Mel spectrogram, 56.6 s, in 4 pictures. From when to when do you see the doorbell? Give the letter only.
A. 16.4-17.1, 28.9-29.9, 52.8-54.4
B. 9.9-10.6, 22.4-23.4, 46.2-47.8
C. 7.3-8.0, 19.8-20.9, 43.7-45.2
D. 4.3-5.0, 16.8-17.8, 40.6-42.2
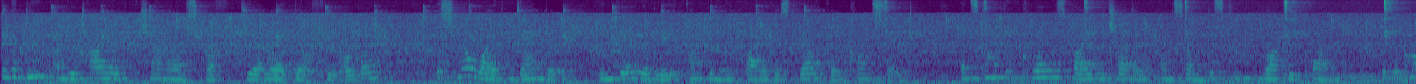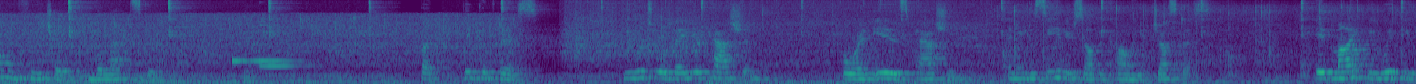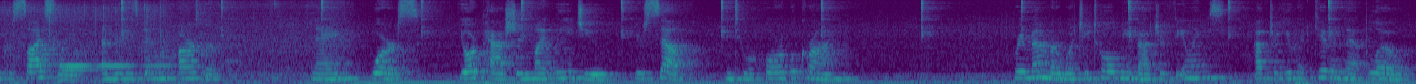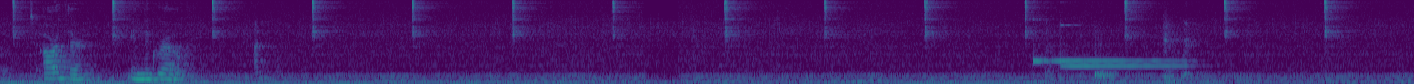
A.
